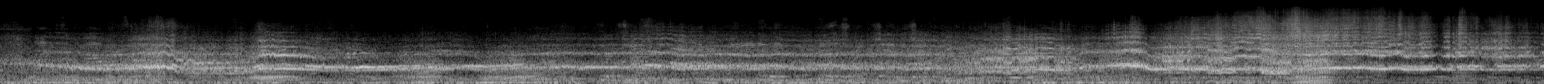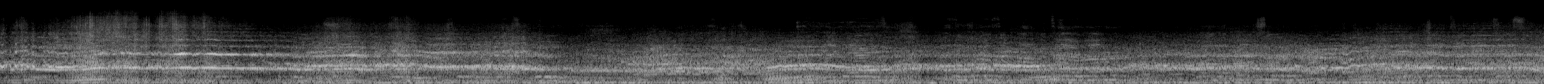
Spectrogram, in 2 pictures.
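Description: Drifting Ford Mustang: the engine revs up and down as the tyres screech through a drift, with the tyre noise loudest in the middle.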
